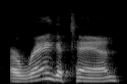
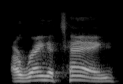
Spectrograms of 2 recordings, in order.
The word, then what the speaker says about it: orangutan: from last week apparently orangutan an actual animal orangutang is a powdered drink preferred by four out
